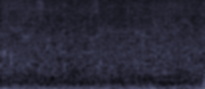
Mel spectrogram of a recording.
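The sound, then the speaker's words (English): The Severn Bore, a tidal bore surging up the River Severn, heard as a steady, broad rush of churning water that holds at an even level throughout, with no voices. “Well, I've never seen the Severn Boar before.”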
